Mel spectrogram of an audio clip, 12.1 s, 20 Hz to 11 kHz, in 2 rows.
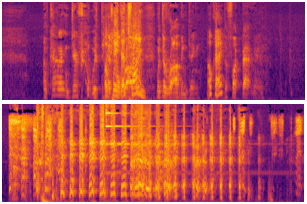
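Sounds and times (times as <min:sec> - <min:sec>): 
speech: 0:00.8 - 0:05.4, 0:08.2 - 0:12.1
people laughing and chuckling: 0:06.2 - 0:12.1
bell ringing: 0:07.9 - 0:12.1.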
